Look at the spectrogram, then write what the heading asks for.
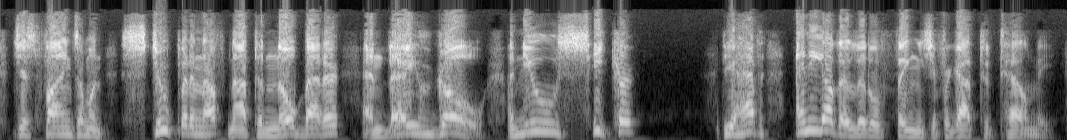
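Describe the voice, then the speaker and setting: A man's voice: a little high, dry recording, voice pushed up, natural voice. A man voicing a troubled young hero, his lines strained and rising into anguished outbursts.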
